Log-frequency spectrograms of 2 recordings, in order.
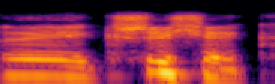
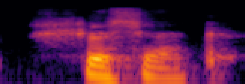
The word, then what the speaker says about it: Chek: your name properly oh Chek Chek so it's it's more CH in English chisek it's like it's like almost silent k first yeah Shish Shish Shish yeah there you go nice Shish wow beautiful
